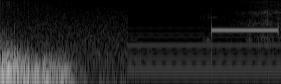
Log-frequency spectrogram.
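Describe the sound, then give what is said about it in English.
A single steady electronic beep from a home answering machine, held for about half a second after a stretch of faint line hum. “So if you'd like to leave a message, you can do so after the beep.”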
